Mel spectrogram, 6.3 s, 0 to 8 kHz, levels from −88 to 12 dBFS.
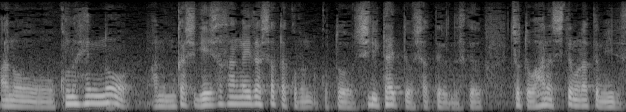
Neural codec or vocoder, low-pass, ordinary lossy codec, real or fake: none; none; none; real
